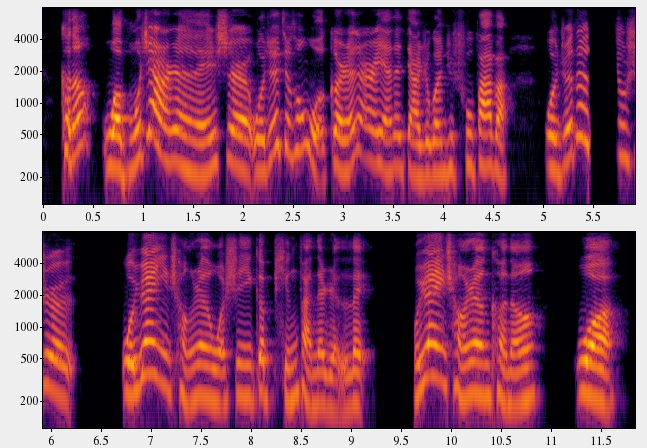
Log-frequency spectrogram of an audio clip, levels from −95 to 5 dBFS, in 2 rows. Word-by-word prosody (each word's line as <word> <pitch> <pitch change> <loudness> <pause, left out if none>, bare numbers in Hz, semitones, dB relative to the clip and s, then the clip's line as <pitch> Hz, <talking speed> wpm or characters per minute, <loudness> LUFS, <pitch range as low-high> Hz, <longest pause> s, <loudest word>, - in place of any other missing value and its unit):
可 - - +1
能 - - +6 0.2
我 245 -1 +7
不 240 +5 -2
这 - - -2
样 365 -10 +6
认 255 -5 -1
为 210 +3 -1
是， 260 -5 +2
我 225 -1 0
觉 - - -7
得 390 - -1
就 365 -3 -7
从 360 +3 -4
我 - - -1
个 265 - +1
人 225 - 0
而 290 -5 -3
言 230 -4 -2
的 245 - -6
价 210 -4 -2
值 210 +1 -6
观 215 0 -3
去 - - -9
出 255 +2 -9
发 255 -1 +4
吧。 245 - -1 0.3
我 245 -1 -1
觉 255 +5 -3
得 295 - +1 0.4
就 315 -1 -9
是 275 - -3 0.4
我 230 -1 +3
愿 360 +4 +4
意 275 - -7
承 235 -5 -8
认 215 -2 -1
我 195 - -2
是 190 +4 -9
一 220 -1 -7
个 250 - 0
平 230 -3 -9
凡 185 - -3
的 185 -1 -3
人 170 -1 -8
类， 190 -1 -4 0.4
我 220 - -5
愿 340 +1 +5
意 - - -5
承 260 -6 -3
认 230 -1 +3
可 220 - -5
能 205 +4 -2 0.3
我 220 -6 +5
240 Hz, 275 characters per minute, -21 LUFS, 215-275 Hz, 0.4 s, 我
